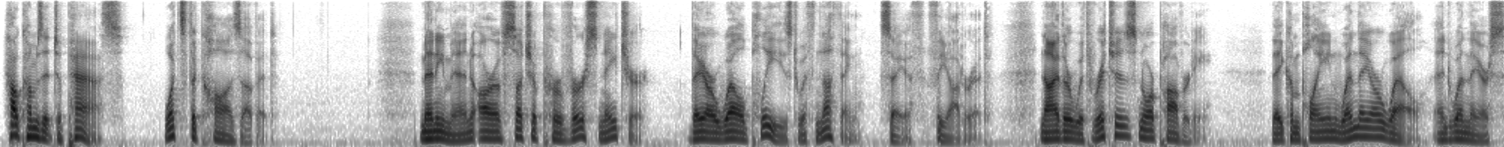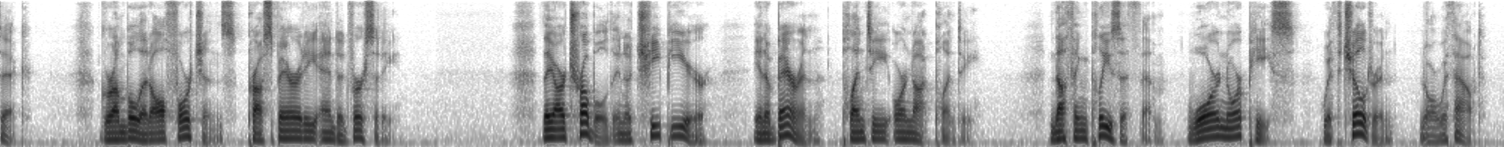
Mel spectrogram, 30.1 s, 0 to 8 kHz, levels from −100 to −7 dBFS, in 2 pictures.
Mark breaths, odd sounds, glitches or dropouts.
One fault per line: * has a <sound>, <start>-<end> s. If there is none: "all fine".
all fine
